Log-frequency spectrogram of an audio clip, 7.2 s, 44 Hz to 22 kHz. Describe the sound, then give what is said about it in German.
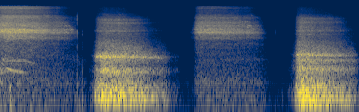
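Deep breathing in and out, with four long, loud, breathy breaths following one another in an even rhythm, separated only by brief gaps. “Ich atme 5-mal tief ein und aus, ohne Pause.”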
